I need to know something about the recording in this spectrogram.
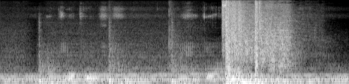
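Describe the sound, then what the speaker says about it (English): Gunfire in the film The Golem erupts as a loud, dense burst of shots over a low rumbling background, preceded by a few fainter knocks. "We heard gunfire."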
